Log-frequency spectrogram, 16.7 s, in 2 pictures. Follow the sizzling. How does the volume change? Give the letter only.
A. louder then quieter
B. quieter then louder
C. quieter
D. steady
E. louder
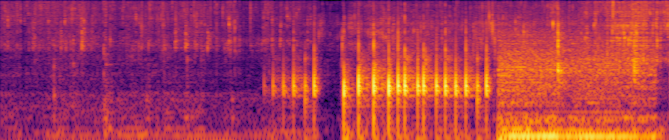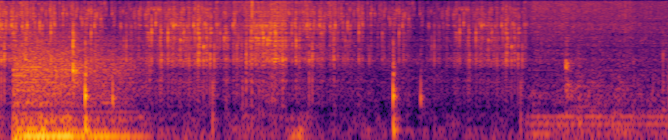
A.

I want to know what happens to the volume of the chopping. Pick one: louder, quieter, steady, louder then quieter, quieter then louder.
quieter.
